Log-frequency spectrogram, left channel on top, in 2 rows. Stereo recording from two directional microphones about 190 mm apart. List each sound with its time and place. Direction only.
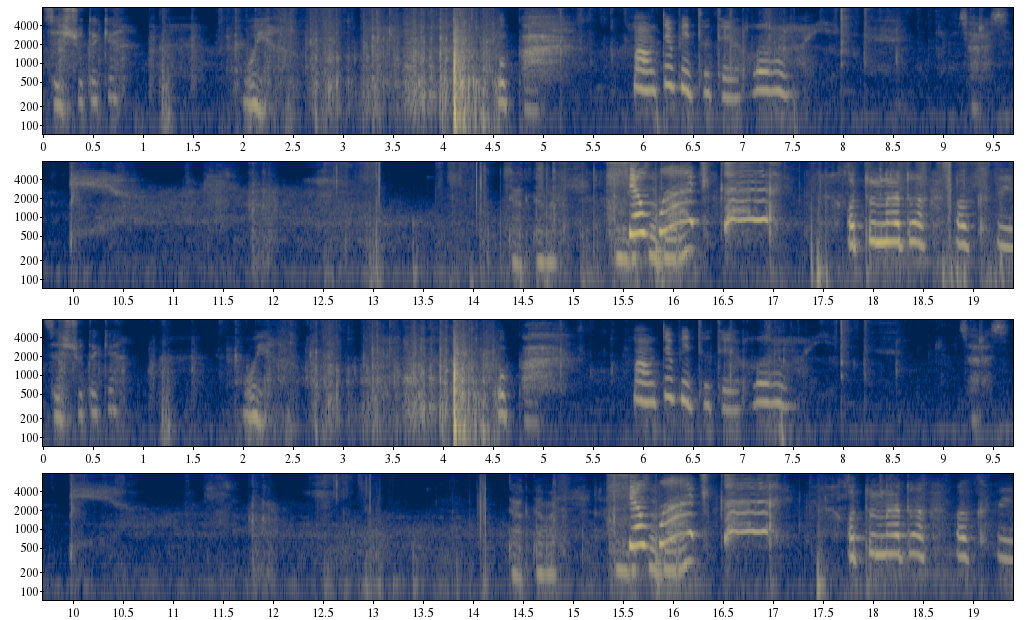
0.2 s speech: 25° right (ahead or behind)
2.0 s speech: 20° right (ahead or behind)
3.2 s a sound: 15° right (ahead or behind)
5.9 s a child's voice: centre (ahead or behind)
9.1 s whispering: 30° right (ahead or behind)
10.0 s whispering: centre (ahead or behind)
14.3 s whispering: 20° right (ahead or behind)
15.3 s a sound: 15° left (ahead or behind)
15.7 s a child's voice: 10° left (ahead or behind)
16.5 s a sound: 30° left (ahead or behind)
17.7 s a child's voice: 45° left (ahead or behind)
